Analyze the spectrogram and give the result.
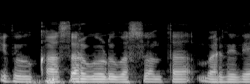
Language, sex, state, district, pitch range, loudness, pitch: Kannada, male, Karnataka, Raichur, 120-125 Hz, -18 LUFS, 120 Hz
